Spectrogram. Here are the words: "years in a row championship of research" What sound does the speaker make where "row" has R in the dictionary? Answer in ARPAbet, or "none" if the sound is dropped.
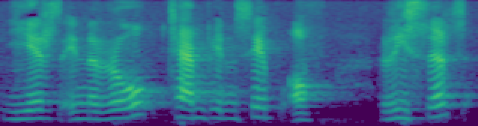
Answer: R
